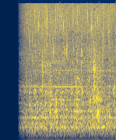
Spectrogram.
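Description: Pot of stewed chicken with potatoes and carrots simmering on low heat: a soft, steady bubbling with faint crackles, beginning about half a second in.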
